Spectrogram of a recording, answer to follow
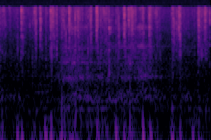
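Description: Fingertips tapping quickly and unevenly close to a microphone, making many small dull knocks.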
